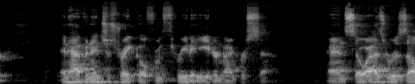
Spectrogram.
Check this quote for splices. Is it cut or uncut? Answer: uncut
